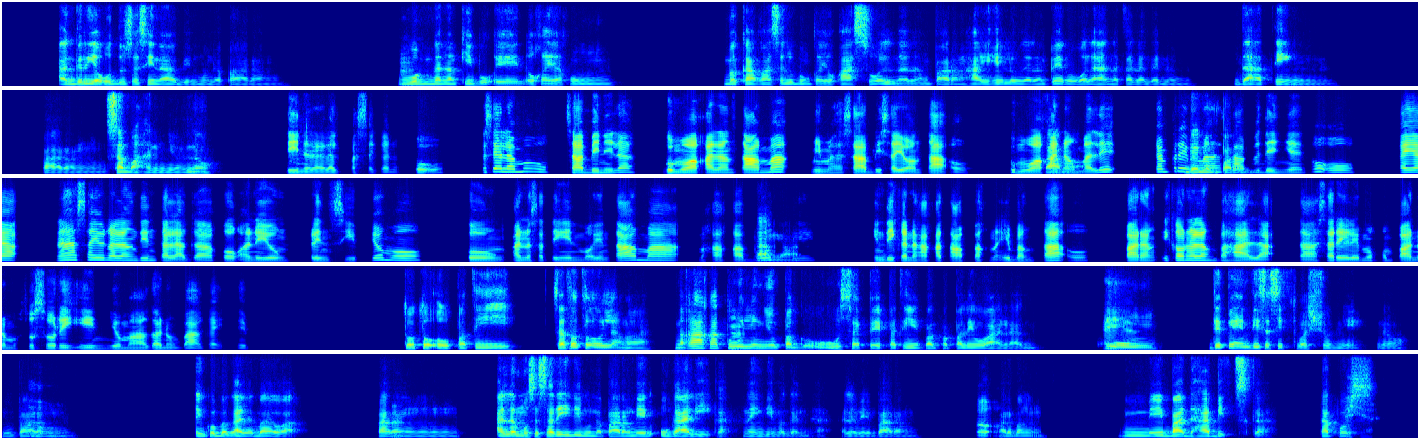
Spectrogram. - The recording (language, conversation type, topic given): Filipino, unstructured, Paano mo hinaharap ang mga taong hindi tumatanggap sa iyong pagkatao?
- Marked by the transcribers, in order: none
